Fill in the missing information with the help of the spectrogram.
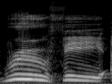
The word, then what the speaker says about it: Rufio: fucking B, three syllables, one word. Rufio.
